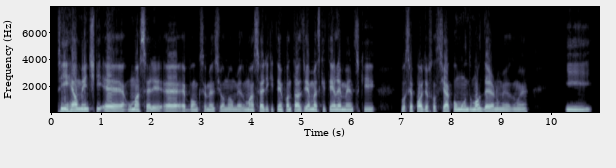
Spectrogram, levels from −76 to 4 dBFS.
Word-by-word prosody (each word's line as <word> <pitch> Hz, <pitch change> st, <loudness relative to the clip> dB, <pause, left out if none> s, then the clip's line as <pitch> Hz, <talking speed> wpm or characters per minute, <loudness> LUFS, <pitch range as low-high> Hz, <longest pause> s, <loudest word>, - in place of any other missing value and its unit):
Sim, 160 Hz, -3 st, +4 dB
realmente, 150 Hz, +3 st, +3 dB, 0.2 s
eh, 115 Hz, -3 st, +4 dB
uma 135 Hz, +3 st, +2 dB
série 130 Hz, -1 st, -1 dB
é 105 Hz, 0 st, +2 dB
é -, -, +1 dB
bom 115 Hz, +2 st, -4 dB
que -, -, -19 dB
você 125 Hz, -, -7 dB
mencionou 105 Hz, -1 st, -3 dB
mesmo. 105 Hz, +1 st, -3 dB
Uma 130 Hz, +2 st, 0 dB
série 135 Hz, +1 st, -1 dB
que 130 Hz, -, -9 dB
tenha 130 Hz, +1 st, -1 dB
fantasia, 130 Hz, -1 st, +1 dB
mas 135 Hz, -1 st, +2 dB
que 135 Hz, -, -7 dB
tem 130 Hz, +1 st, -1 dB
elementos 125 Hz, -2 st, 0 dB
que 115 Hz, -3 st, -6 dB, 0.5 s
você 115 Hz, +3 st, -2 dB
pode 130 Hz, +1 st, +1 dB
associar 120 Hz, -2 st, -1 dB
com 135 Hz, -, -1 dB
o -, -, +3 dB
mundo 125 Hz, -1 st, +2 dB
moderno 105 Hz, -7 st, +2 dB
mesmo, 100 Hz, 0 st, -3 dB
né. 100 Hz, +2 st, -6 dB, 0.8 s
E 120 Hz, -1 st, -2 dB
120 Hz, 175 wpm, -22 LUFS, 110-130 Hz, 0.8 s, Sim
